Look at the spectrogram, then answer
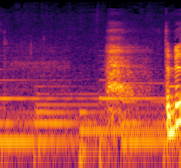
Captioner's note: sigh of disapproval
